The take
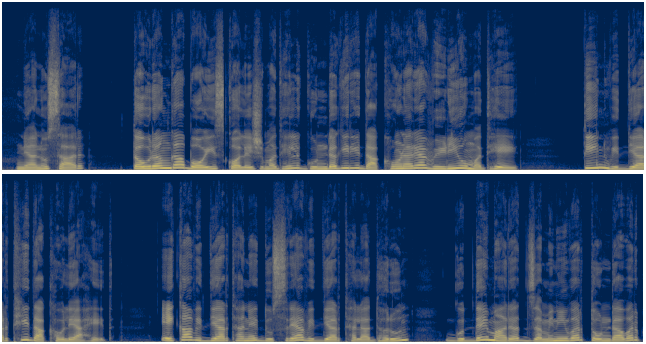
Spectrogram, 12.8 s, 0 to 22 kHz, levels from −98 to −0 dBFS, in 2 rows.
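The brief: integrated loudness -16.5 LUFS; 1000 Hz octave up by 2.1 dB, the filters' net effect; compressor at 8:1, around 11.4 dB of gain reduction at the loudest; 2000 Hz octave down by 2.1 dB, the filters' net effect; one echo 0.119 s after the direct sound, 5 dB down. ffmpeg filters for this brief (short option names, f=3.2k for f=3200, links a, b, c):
-af "equalizer=f=1k:t=o:g=3.5,equalizer=f=2k:t=o:g=-4,acompressor=threshold=-33dB:ratio=8,aecho=1:1:119:0.562,volume=20.5dB"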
